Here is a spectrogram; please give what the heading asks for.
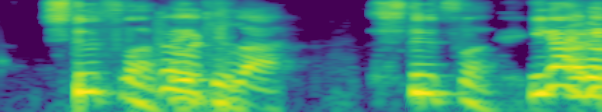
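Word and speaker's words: Stützle: I keep saying his name wrong. Stutzla.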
